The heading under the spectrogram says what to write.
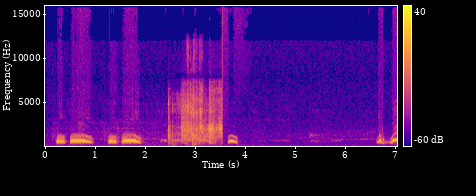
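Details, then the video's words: Cooing of a spotted dove used to spur a decoy bird to sing: two low short-long coo pairs, a burst of scraping noise, one more coo, then silence before a final coo. "Chim cu gáy kích bổi nhanh nổi. tiếng cu thúc gù hay"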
